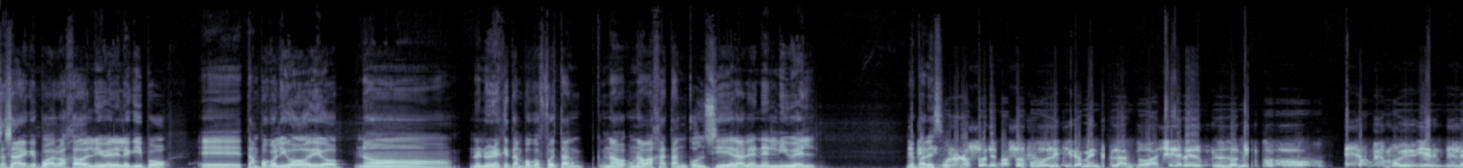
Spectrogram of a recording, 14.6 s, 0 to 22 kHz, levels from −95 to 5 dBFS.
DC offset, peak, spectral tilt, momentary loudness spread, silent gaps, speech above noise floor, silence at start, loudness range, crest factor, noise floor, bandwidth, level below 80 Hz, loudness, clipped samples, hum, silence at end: under 0.1%; -6 dBFS; -5.5 dB/octave; 7 LU; none; 43 dB; 0 s; 2 LU; 12 dB; -61 dBFS; 13.5 kHz; -46 dBFS; -18 LUFS; under 0.1%; none; 0 s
